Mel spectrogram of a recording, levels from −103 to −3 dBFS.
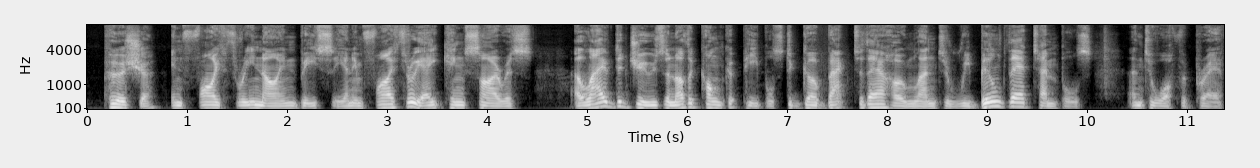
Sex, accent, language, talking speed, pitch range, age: male, British, English, 160 wpm, 100-125 Hz, 50-69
